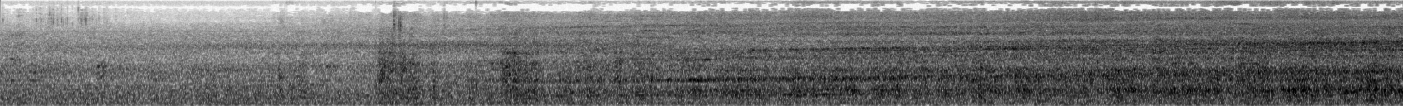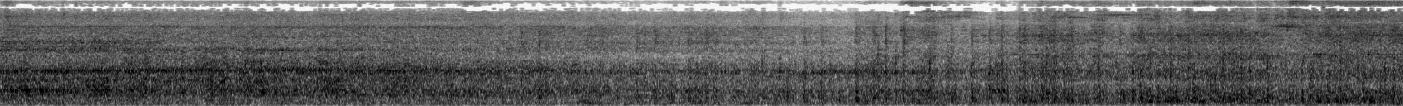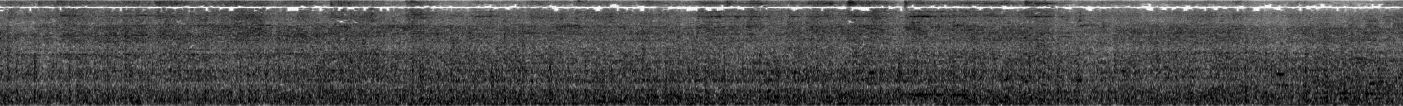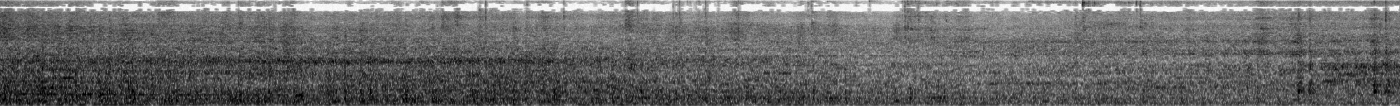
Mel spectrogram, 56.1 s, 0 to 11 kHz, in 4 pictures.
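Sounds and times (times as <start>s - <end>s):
clickety-clack of train: 0.0s - 56.0s
train wheels rumbling on rails: 0.0s - 56.0s.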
